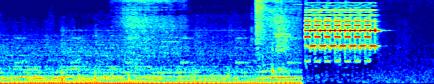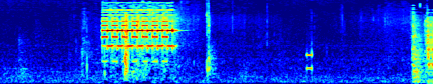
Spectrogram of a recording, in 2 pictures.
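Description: A telephone rings in an office setting: a musical electronic ringtone plays first, then two loud bursts of bright trilling bell ring, separated by a quieter gap with faint background noise.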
